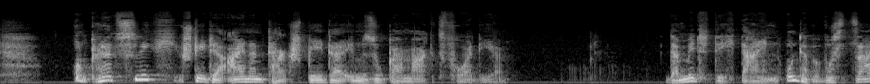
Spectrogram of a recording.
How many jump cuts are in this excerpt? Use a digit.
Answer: 0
